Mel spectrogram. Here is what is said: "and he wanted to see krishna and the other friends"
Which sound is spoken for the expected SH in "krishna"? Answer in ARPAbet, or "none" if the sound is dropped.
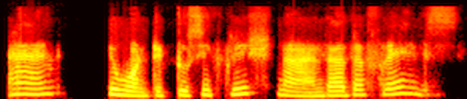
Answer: SH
